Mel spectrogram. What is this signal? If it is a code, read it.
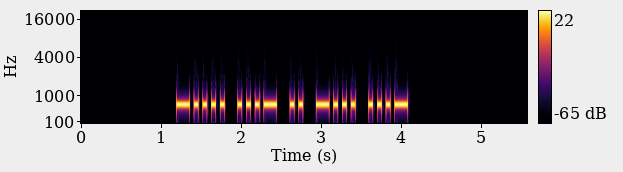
Morse code, heard as a keyed tone, about 22 wpm, 700 Hz. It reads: 6VIBV
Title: Five Challenging Letter-Number Combinations 22wpm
